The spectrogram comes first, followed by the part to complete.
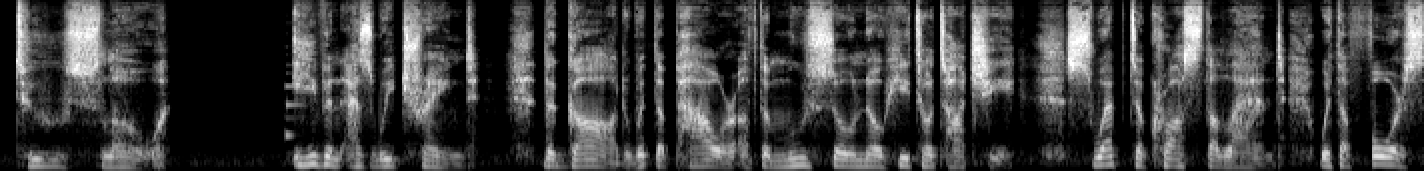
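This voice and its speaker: Brief: a reflective shikigami servant in a game, measured and very slow, in a clear, bright voice. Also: male voice, medium pitch, a little hiss or hum. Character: solemn, wistful male shikigami servant. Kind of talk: game cutscene voice acting.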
